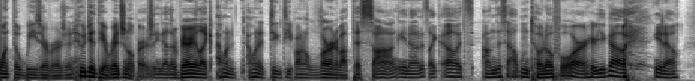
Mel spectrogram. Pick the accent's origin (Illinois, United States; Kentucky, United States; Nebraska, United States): Illinois, United States; Chicago; moved away as an adult; also born or lived in San Francisco / Alameda; I am from Chicago. I grew up, um, on the far northwest side in Edison Park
